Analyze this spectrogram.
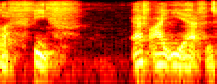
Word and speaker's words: fief: F-I-E-F is pronounced fief.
